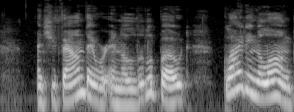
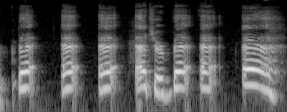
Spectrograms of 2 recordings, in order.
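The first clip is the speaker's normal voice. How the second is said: high, louder long bleat on be-e-e; sheep bleat; 9 semitones higher, 4 dB louder, much slower than usual. A narrator's reading. Queen turning into a sheep, long bleat. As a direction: turn the word into a bleating sheep. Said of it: "The last word ended in a long bleat".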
